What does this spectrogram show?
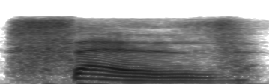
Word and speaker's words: says: So, starting off with the word says. This is going to be a short e sound instead of he says, he say, he says.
